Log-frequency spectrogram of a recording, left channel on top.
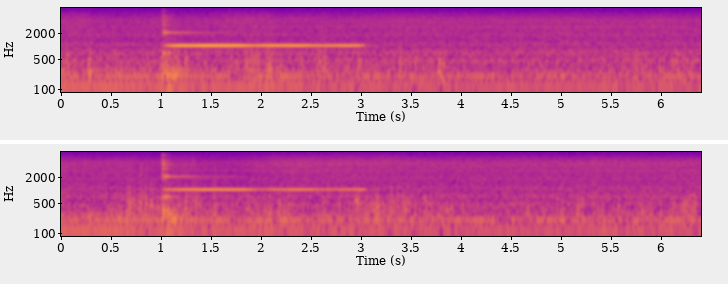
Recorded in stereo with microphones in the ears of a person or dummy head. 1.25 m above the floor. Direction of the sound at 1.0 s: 55° right (ahead or behind).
